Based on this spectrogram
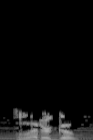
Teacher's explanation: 我们会把这个 let 和 her 连起来，然后呢，这个 h 几乎不发音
